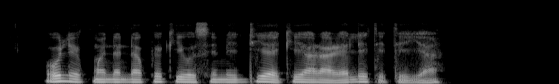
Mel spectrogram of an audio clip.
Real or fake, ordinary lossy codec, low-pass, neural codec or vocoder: real; none; 7.2 kHz; none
